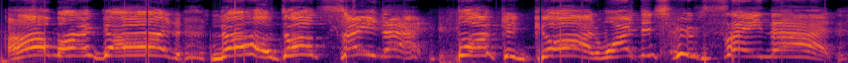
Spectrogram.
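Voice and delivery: high, slow, stretched-out shouts of disgust; horrified shout. Real, not acted. Reacting to the frisky grandpa clip, horrified drawn-out yelling. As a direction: yell out in real horror, dragging each word.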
